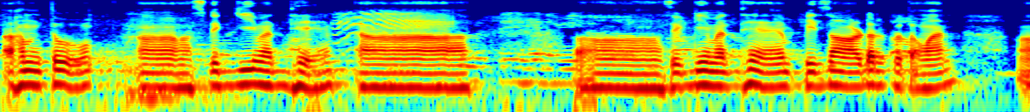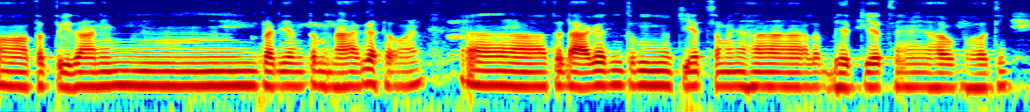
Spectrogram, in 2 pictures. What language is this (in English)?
Sanskrit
